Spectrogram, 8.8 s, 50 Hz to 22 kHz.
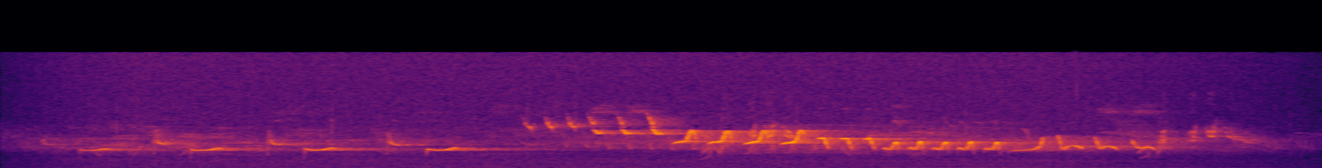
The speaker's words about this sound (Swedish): Det är 15 plusgrader och sol. Fåglarna sjunger. Våren är här.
